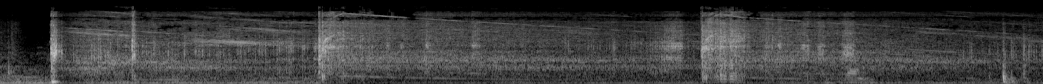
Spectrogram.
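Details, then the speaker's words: Handheld polisher with strange noise, tested before disassembly: high motor whine breaking into sharp rattling bursts, pitch sagging as it winds down. "Entonces vamos a ver por qué ese ruido extraño"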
